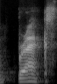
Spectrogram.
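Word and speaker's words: bracts: to operate good man Brax no Brax that's one b-r-a-c-t-s is how it's spelled are the outer leaves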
